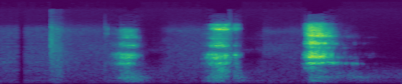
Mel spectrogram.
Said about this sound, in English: And just gently releasing that and then coming back to the active breath just for a few more seconds.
